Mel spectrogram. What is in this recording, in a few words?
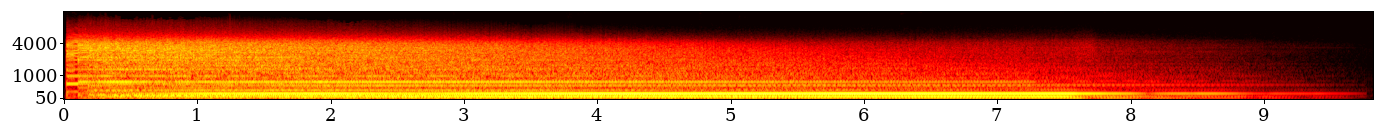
dirtygtr stereo clone theory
